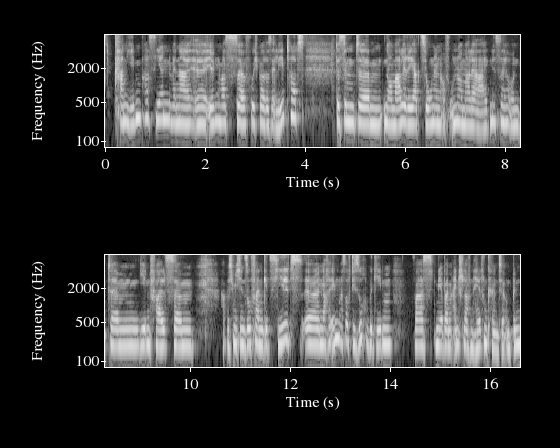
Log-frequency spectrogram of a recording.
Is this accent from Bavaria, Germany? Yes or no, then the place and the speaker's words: no; Herdecke, North Rhine-Westphalia, Germany; born there; Ich kenne nicht mal meine Geburtsstadt, also ich kenne ihren Namen. Das ist Herdecke an der Ruhr, irgendwo im Ruhrpott.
